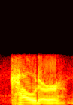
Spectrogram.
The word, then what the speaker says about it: Cowder: Cowder.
